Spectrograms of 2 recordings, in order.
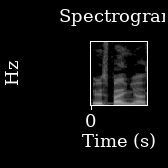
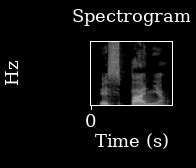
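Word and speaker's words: España: Or si le regarde bien le mot espagna se termine par une voyelle. J'accentue donc l'avant-dernière syllabe. Espagne. Allez, le mot suivant.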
